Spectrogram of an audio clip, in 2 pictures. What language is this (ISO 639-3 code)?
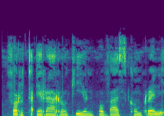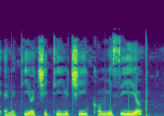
epo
